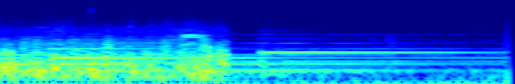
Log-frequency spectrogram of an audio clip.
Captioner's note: duck quacks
